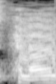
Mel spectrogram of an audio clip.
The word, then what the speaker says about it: Pannone: Pannone? It's Pannone. I can spell that for you. It's P as in Papa, A-N-N-O-N-E.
